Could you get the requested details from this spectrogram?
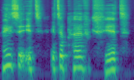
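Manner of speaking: high, soft mock Scouse; put-on Liverpool lilt; Liverpool accent. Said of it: "the Liverpool accent".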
